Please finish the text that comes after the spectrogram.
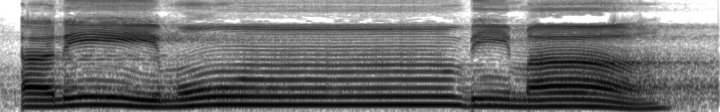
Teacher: আয়দা বুন, তানবিনের পরে ইকলাবের হরফ বা আসার কারণে এখানে ইকলাব গুন্নাহ করে পড়তে হবে, অর্থাৎ তানবিনকে ছোট মিম দ্বারা পরিবর্তন করে পড়তে হবে।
